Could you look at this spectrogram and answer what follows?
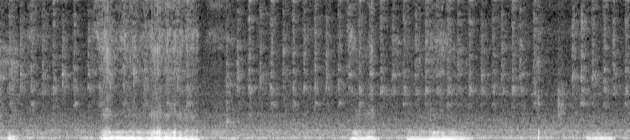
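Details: A fluffy Pomeranian (Zwergspitz) puppy sleeping on a patterned blanket, snoring with repeated throaty, buzzing, whiny breaths, several in a few seconds, over faint hum.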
